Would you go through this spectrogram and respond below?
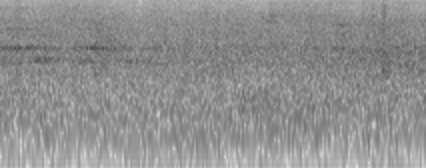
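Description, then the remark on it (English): A dense, steady, loud roar of two subway trains going in opposite directions as they pass each other on neighboring tracks, holding a constant wash of metallic rattle and rushing noise throughout with no voices. “Two subway trains going in opposite directions pass each other on neighboring tracks.”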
